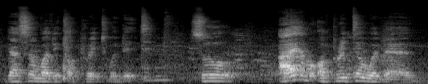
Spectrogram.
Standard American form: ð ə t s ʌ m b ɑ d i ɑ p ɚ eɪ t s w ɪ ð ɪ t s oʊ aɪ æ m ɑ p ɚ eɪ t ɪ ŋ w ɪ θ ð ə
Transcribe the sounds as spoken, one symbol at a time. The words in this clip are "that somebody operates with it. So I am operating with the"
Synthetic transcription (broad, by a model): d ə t s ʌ m b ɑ d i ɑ p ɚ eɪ t w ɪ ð ɪ t s oʊ aɪ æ m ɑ p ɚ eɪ t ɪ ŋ w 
